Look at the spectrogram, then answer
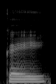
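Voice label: "gei", Mandarin Chinese, first tone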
